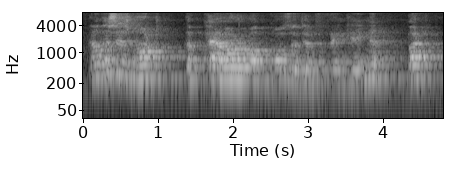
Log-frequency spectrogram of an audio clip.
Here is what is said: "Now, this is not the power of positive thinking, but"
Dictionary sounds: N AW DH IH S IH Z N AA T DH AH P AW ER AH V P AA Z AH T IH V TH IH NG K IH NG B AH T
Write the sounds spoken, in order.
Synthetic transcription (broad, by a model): N AW DH IH S IH Z N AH T DH AH P AW ER AH V P AA Z AH T IH V TH IH NG K IH NG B AH T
